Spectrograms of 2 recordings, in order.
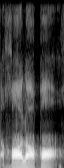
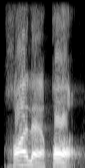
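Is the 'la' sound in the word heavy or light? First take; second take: heavy; light. First: The la sound is heavy and full-mouthed. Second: The la sound is light, said with a smile. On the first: The speaker calls it wrong. "Don't say khalaqa" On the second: The speaker calls it right. "La is a light letter, smile"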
